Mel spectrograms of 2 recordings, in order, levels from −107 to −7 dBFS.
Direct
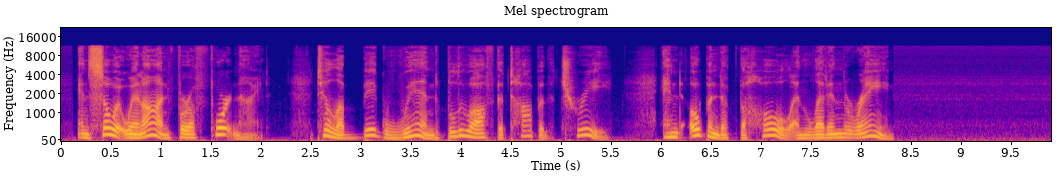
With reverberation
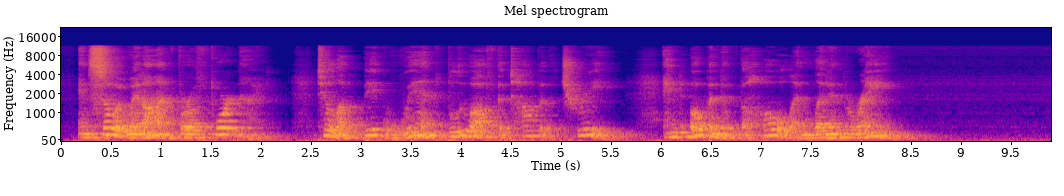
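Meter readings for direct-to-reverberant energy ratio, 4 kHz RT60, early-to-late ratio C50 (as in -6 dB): -4.5 dB, 0.45 s, 5.0 dB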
